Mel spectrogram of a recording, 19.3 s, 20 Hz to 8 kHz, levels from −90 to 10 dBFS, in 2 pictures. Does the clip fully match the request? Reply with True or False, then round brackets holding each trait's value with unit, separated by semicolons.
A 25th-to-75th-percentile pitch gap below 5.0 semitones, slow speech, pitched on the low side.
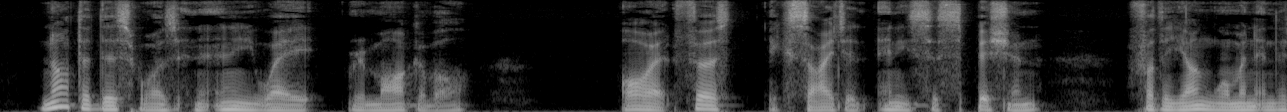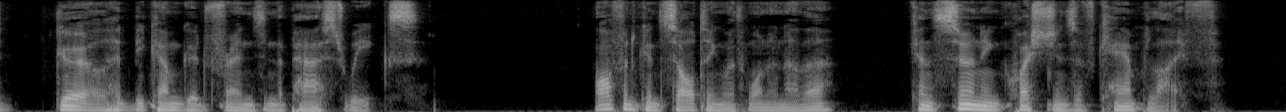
True (3.6 semitones; 120 wpm; 85 Hz)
